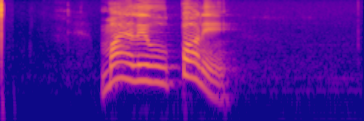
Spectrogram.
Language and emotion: Russian, positive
